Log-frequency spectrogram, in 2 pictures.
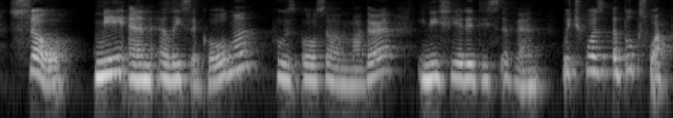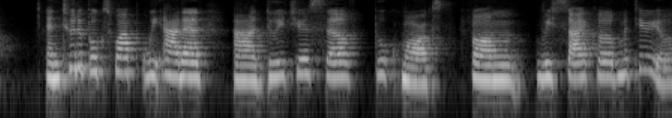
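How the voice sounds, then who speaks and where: A woman speaks in a fairly high pitch. She has an Israeli accent. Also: lively intonation, fairly slow pace. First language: Hebrew. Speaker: author and stand-up comedian. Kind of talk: interview.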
